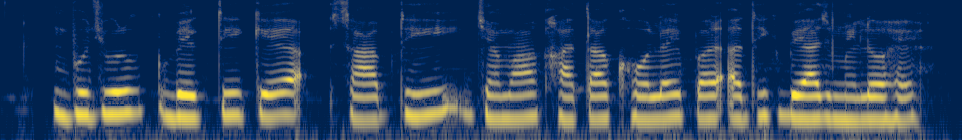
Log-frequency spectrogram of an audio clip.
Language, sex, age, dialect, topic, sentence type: Magahi, female, 18-24, Southern, banking, statement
